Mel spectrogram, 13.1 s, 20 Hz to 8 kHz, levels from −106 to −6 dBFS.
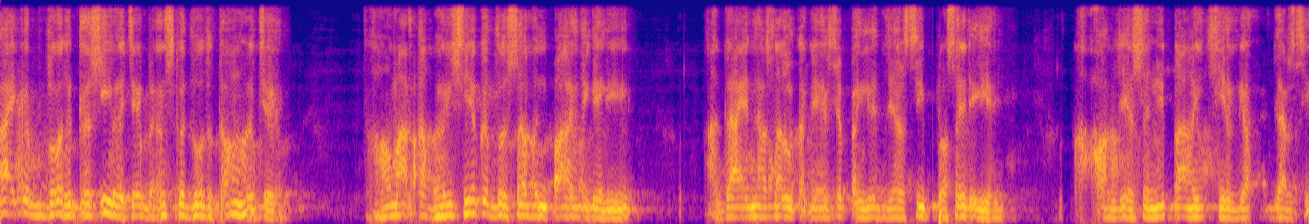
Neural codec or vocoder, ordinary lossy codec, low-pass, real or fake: codec, 24 kHz, 1.5 kbps, HILCodec; none; 7.2 kHz; fake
